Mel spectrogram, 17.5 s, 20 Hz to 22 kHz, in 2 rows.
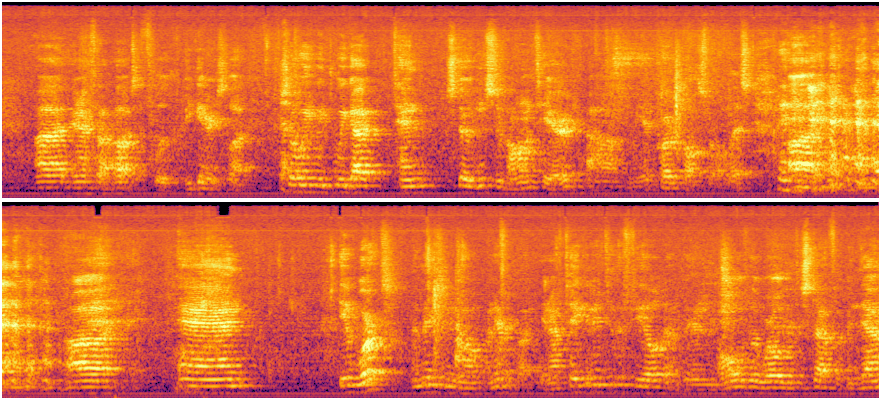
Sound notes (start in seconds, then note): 7.7 audience chuckles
